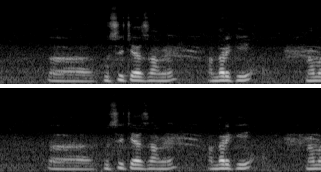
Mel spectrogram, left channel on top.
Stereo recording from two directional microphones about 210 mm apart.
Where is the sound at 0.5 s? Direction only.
Centre (ahead or behind).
